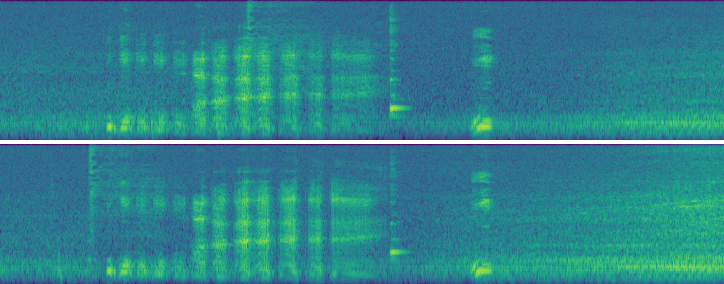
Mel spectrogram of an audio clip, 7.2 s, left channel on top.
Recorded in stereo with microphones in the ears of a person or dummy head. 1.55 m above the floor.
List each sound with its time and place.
1.1 s laughter: 20° left (ahead or behind), 1.4 m; by 4.9 s 65° right (ahead or behind), 1.3 m
3.9 s a cowbell: 50° left (ahead or behind), 0.6 m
